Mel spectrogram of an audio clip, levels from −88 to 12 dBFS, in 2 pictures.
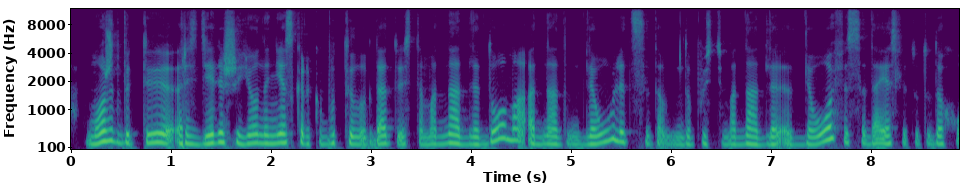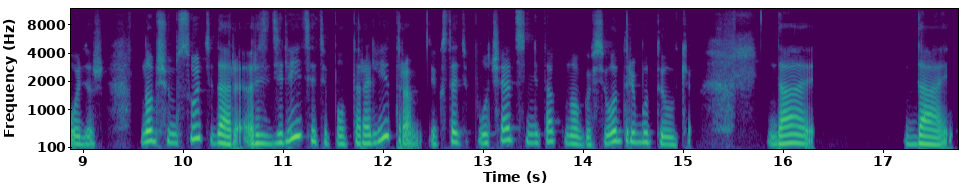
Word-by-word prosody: Может 230 +5 +4
быть, 205 0 -3
ты 215 +1 +4
разделишь 195 +4 +2
ее 195 +1 +2
на 200 - +1
несколько 195 -2 +1
бутылок, 185 0 -2
да, 190 - +2
то 190 - -7
есть - - -5
там 170 +1 -5
1 190 +2 +2
для 175 0 -2
дома, 270 - +1
1, 180 -1 -1
там, 90 - -9
для 180 - +1
улицы, 230 -1 -1
там, - - -8
допустим, 175 0 -7
1 175 +1 0
для 175 +2 -1
для 165 +1 -4
офиса, 230 - +1
да, 95 +2 -2
если 95 -1 -1
ты - - -15
туда 185 - -3
ходишь. 180 -1 -4 0.3
Ну 240 - +6
общем, 235 -3 -1
суть, 305 +8 0
да, 200 -3 +5
р - - -2
разделить 210 - +3
эти 245 - -3
1,5 195 +2 -1
литра. 320 - +1
И, - - -6
кстати, 230 -3 -2
получается 260 +5 -2
не 210 - -4
так 240 +4 -4
много- 185 -4 -2
всего 210 +8 +1
3 245 -1 -2
бутылки. 210 -7 -3 0.7
Да 195 0 +3 0.9
да 180 -1 +3
195 Hz, 170 wpm, -22 LUFS, 180-225 Hz, 0.9 s, Ну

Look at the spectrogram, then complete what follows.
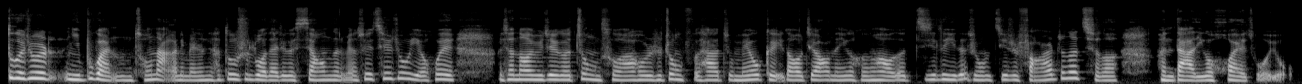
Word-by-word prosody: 对， 285 -1 +7
就 285 +1 +6
是 270 - +2
你 230 -3 +4
不 210 - -3
管 215 -7 +6 0.2
你 - - -2
从 210 +5 -3
哪 220 -1 +2
个 205 - -2
里 200 - -2
面 195 - -3
扔 195 +1 -2
进 205 - -1
去， - - -4
它 - - -3
都 240 +1 +1
是 225 +1 -4
落 215 -2 +3
在 195 -1 0
这 200 - -1
个 200 - 0
箱 200 +1 -1
子 205 - 0
里 195 - -4
面。 - - -4
所 250 - -2
以 245 - +1
其 270 +4 -4
实 270 - 0
最 275 - -3
后 265 - 0
也 210 -4 0
会 225 +4 +1 0.5
呃， 215 - -5
相 225 +1 +1
当 220 -1 +4
于 215 - +2
这 220 0 +3
个 210 0 +1
政 215 0 -2
策 210 +2 -6
啊， 200 0 0
或 205 +1 0
者 205 - +1
是 210 +1 -2
政 225 +2 0
府 195 - -9
它 200 +1 +1
就 200 +2 -9
没 195 - 0
有 220 +2 +2
给 210 -2 -2
到 200 -1 +1
这 195 +3 -3
样 200 0 +1
的 195 - -3
一 200 - -2
个 200 - -2
很 195 0 -3
好 195 -2 +1
的 200 +1 -1
激 220 +4 -5
励 220 -1 +1
的 225 +2 +1
这 - - -7
种 205 -1 -2
机 215 +3 -3
制， 210 - -2
反 205 0 -2
而 205 +3 0
真 280 +4 -3
的 290 0 +3
起 285 -6 -8
了 190 0 -1 0.4
很 195 -3 +1
大 195 -2 +6
的 180 - 0
一 - - +1
个 195 0 +3
坏 195 -2 0
作 165 - -6
用。 - - -6
205 Hz, 380 characters per minute, -21 LUFS, 195-220 Hz, 0.5 s, 对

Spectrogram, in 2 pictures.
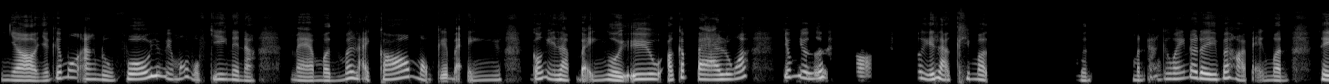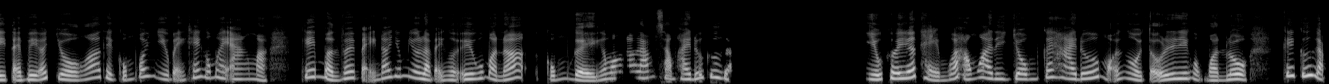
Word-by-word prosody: nhờ 190 -4 +2
những 185 - -5
cái 285 +8 -2
món 325 -1 -3
ăn 240 -1 -2
đường 205 -4 -2
phố 245 +6 +4
giống 405 - +1
như 245 - -5
món 270 +8 -5
bột - - -9
chiên 240 -1 -1
này 215 -2 0
nè, 185 -2 -4 0.4
mà 185 -4 -2
mình 180 -1 -3
mới 280 +8 +1
lại - - -3
có 270 +9 +3
một 285 -9 -5
cái 150 - 0
bạn 200 +5 -7 0.3
có - - +2
nghĩa 270 -6 -2
là 220 -2 +4
bạn 200 +2 -2
người 195 -5 +5
yêu 245 +2 +3
ở 210 - -1
cấp 320 +6 -2
3 225 -2 +3
luôn 235 +3 +2
á. 310 - +2 0.4
Giống 340 +3 -2
như 345 - 0
á, 310 - +4 0.3
ờ - - -2 0.5
có 295 - -3
nghĩa 235 0 +3
là 295 - +3
khi 270 - -6
mà 225 -3 +1 0.9
mình 185 -1 -4 0.4
mình 195 -1 -5
ăn 210 - -11
cái 255 - -5
quán 265 +3 -2
đó 310 -2 +2
đi, 245 -4 +6
với 290 +5 0
hội - - -3
bạn 195 +1 -10
mình, 185 -1 -1 0.3
thì 210 -3 +5
tại 195 - +1
vì 215 +1 +4
ở 245 +5 +2
trường 210 -5 +2
á, 290 +6 +1
thì 270 - +1
cũng 215 +3 -5
có 350 - 0
nhiều 275 - -5
bạn 200 - -4
khác 325 +8 -2
cũng 305 +2 -3
hay 300 - -1
ăn 245 0 -3
mà, 200 -3 0 0.3
cái, 340 -1 +1
mình 225 - +2
với 285 +7 +2
bạn - - -5
đó 285 - +1
giống 375 +4 -3
như 300 -6 +1
là 230 -4 +5
bạn 200 - -4
người 200 -2 -1
yêu 245 +2 +3
của 280 - -1
mình 255 -8 0
á, 265 +9 +3 0.2
cũng 205 +5 -3
ghiền 180 -5 +6
cái 235 - -1
món 280 +2 0
đó 295 - -7
lắm 295 +4 -1
xong - - -4
hai 245 -1 +2
đứa 260 - 0
cứ 335 -4 0
gặp. - - -3 1.3
Nhiều 230 -2 +3
khi 275 +1 +5
á, 320 - +7
thèm 195 - -2
quá, 260 +4 +2
hổng 230 +2 0
có 325 - +1
ai 280 -3 +4
đi 250 -1 -1
chung, 240 0 0
cái 330 +5 -2
hai 270 -6 +1
đứa 270 +6 +3
mỗi 270 -9 -4
người 240 -8 0
tự 190 - +1
đi 215 - +5
riêng 270 +1 +3
một 225 -1 -5
mình 190 -1 +1
luôn. 235 +1 +7 0.4
Cái, 405 -1 +3
cứ 415 +2 +5
gặp - - +2
245 Hz, 265 wpm, -23 LUFS, 210-290 Hz, 1.3 s, á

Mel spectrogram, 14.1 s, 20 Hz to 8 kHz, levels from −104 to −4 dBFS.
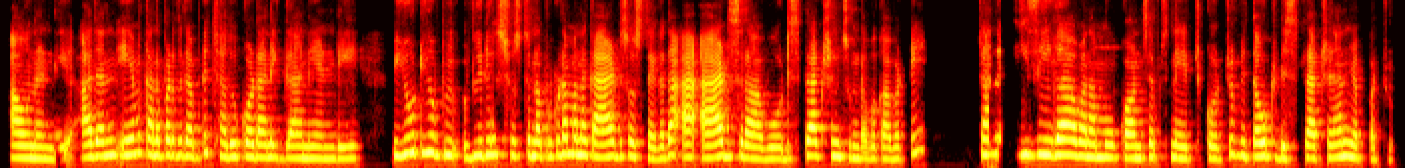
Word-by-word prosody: అవునండి. 205 -2 0 0.2
అది 235 +2 +3
అన్ 255 +2 +2 0.2
ఏమి 280 +2 +2
కనపడదు 260 0 +1
కాబట్టి 245 +5 -1
చదువుకోవడానికి 230 -2 0
గానియండి. 205 -1 -2 0.6
యూట్యూబ్ 300 -2 +2 0.3
వీడియోస్ 270 +2 +1
చూస్తున్నప్పుడు 250 -1 0
కూడా 280 +1 +2
మనకు 265 -2 +3
యాడ్స్ 235 +1 0
వస్తాయి 215 -4 -5
గదా! 265 +5 0
ఆ - - +3 0.2
యాడ్స్ 235 +1 +2
రావు. 200 -1 -1
డిస్ట్రాక్షన్స్ 245 +2 0
ఉండవు 205 0 -4
కాబట్టి 200 +8 -5 0.6
చాలా 275 +1 +1 0.3
ఈజీగా 270 0 +5 0.2
మనము 225 -1 +3 0.2
కాన్సెప్ట్స్ 225 +2 -1
నేర్చుకోవచ్చు. 205 +2 -5
వితౌట్ 240 0 +2
డిస్ట్రాక్షన్ 210 +2 -2
అని 240 0 +4
జెప్పొచ్చు. 205 -3 -9
235 Hz, 130 wpm, -23 LUFS, 210-255 Hz, 0.6 s, ఈజీగా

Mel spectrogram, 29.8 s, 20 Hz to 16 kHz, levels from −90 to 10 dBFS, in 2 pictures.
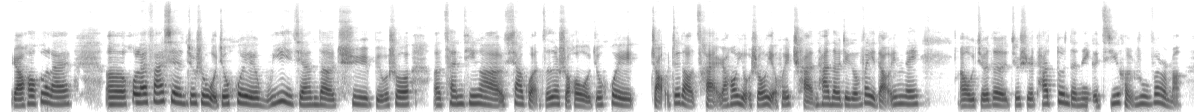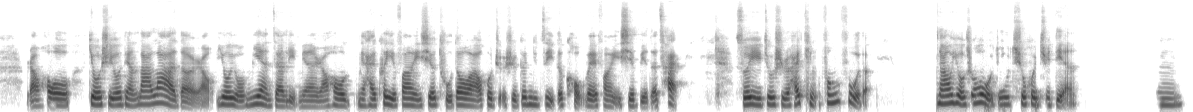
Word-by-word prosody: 然 175 0 +5
后 215 0 +3
后 255 +3 +2
来 205 -1 +1 0.4
呃， 200 0 +4
后 225 +5 +4
来 245 0 +8
发 270 +2 +2
现 270 -5 +3
就 235 0 0
是 235 - 0
我 220 - +4
就 210 0 +3
会 220 -4 +5
无 180 0 -6
意 255 0 0
间 195 -2 -1
地 180 -4 +1
去 195 +3 -4
比 185 - -8
如 155 +2 -3
说， 195 +1 +2 0.3
呃， 180 - -3
餐 210 +3 -3
厅 220 0 -1
啊， 185 -5 0
下 220 -3 -2
馆 200 - -3
子 185 - -2
的 205 0 +1
时 170 - -2
候 170 +4 +1
我 150 -3 0
就 190 +8 -3
会 195 -4 0 0.2
找 - - -2
这 230 - +1
道 205 -10 0
菜， 155 - -3
然 165 - -4
后 215 +1 +1
有 205 - -2
时 - - -3
候 185 +2 +3
也 - - +1
会 195 +1 -4
馋 200 - -4
它 200 +1 -1
的 190 -1 0
这 185 - -1
个 175 - 0
味 220 0 0
道。 - - -3
因 210 +2 -3
为， 205 +1 -2 0.5
呃， 165 +1 -1
我 - - 0
觉 165 0 -2
得 175 -2 0
就 185 - -5
是 175 -2 -4
他 210 +3 -2
炖 240 +4 -1
的 185 -4 -2
那 180 +1 -5
个 150 - -5
鸡 225 +9 -5
很 245 - -5
入 210 +2 -5
味 250 - 0
儿 210 -4 -1
嘛， 145 - -8 0.5
然 155 - -1
后 175 0 +3 0.2
又 190 -2 +5
是 195 - -5
有 185 +1 +3
点 180 -3 -3
辣 200 0 +1
辣 230 -5 +3
的， 145 - -1
然 - - -4
后 - - -10
又 195 -1 +5
有 150 -5 +1
面 195 0 +2
在 160 -2 +1
里 150 - -5
面， 150 -1 -5
然 150 +1 -3
后 170 0 +1
你 170 - -6
还 175 0 -1
可 210 - 0
以 185 -4 +4
放 180 -1 +1
一 165 - -4
些 185 +1 +1
土 160 -6 -5
豆 185 +1 +5
啊， 160 -2 +2
或 180 +2 -1
者 - - -9
是 160 - -4
根 200 +3 0
据 185 - -4
自 185 - -9
己 - - 0
的 170 - -2
口 - - -3
味 165 -1 +1
放 165 -3 -5
一 - - -8
些 170 -1 -1
别 135 -5 -5
的 - - -2
菜。 - - +1 0.7
所 195 - +5
以 190 -2 +5
就 195 +1 +2
是 180 -2 0
还 205 +4 +2
挺 230 - -5
丰 245 +3 0
富 - - 0
的。 - - -7 0.8
那 225 0 +4
有 225 -5 +4
时 215 - -1
候 245 +1 +6
我 - - +4
就 200 +1 -1
去 205 - -2
会 200 -1 +2
去 190 +1 -6
点。 185 - -3 1.0
嗯。 185 +1 -8
195 Hz, 275 characters per minute, -24 LUFS, 175-215 Hz, 1.0 s, 来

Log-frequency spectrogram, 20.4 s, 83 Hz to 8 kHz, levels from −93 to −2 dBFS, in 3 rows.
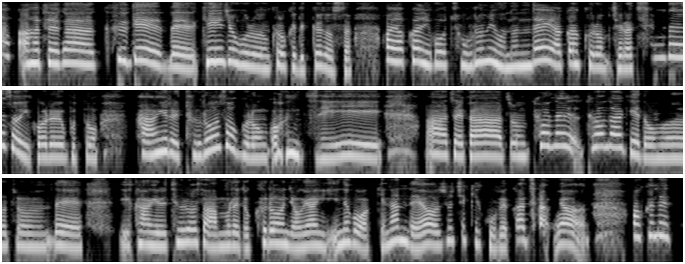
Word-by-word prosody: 아 290 0 +5
제가 285 -1 +3
그게 325 -5 +2
네 225 -3 +2
개인적으로는 285 -9 +2
그렇게 240 -2 -1
느껴졌어요. 195 -2 -3 0.3
'아. 340 -2 +5
약간 315 0 +3
이거 270 0 +1
졸음이 295 +5 0
오는데, 255 +7 +3
약간.' 275 0 +1
그럼 240 -2 -2
제가 220 0 -1
침대에서 390 - -1
이거를 210 0 -1
보통 200 -1 -6 0.4
강의를 245 0 +2
들어서 315 - 0
그런 205 -5 -2
건지. 210 -3 0 0.4
아. 240 -1 +1
제가 225 -1 +2
좀 225 -1 -3
편해 390 -1 +1
편하게 355 -8 +1
너무 200 0 -2
좀 195 +2 -4
네 195 -4 +1 0.4
이 205 - -4
강의를 210 -2 0
들어서 245 +1 0
아무래도 195 -1 -1
그런 230 +1 0
영향이 200 +2 0
있는 235 +5 0
것 220 - +1
같긴 185 +5 -2
한데요, 220 -6 +2
솔직히 265 0 -8
고백하자면. 225 - -1 0.5
아. 335 - +4
근데 350 -1 +1
235 Hz, 305 characters per minute, -23 LUFS, 210-285 Hz, 0.5 s, 아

